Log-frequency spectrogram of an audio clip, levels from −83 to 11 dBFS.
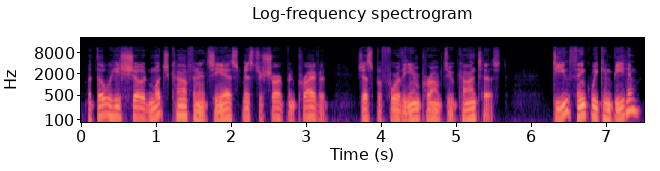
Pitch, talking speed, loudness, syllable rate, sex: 105 Hz, 190 wpm, -18 LUFS, 5.8 syllables/s, male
